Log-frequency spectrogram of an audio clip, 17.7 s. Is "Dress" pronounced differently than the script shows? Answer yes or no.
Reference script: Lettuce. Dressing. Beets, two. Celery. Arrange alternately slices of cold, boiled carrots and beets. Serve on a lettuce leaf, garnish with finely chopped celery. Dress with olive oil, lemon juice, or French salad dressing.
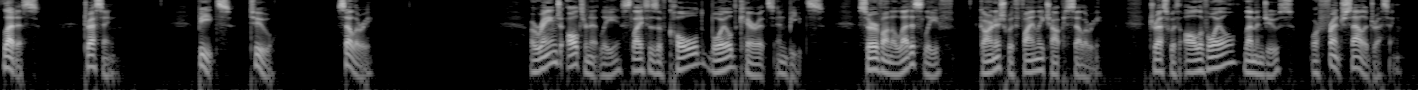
no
